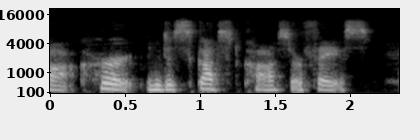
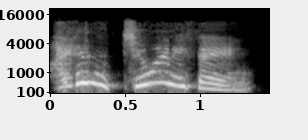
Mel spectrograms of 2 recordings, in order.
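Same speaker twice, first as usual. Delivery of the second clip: much higher, louder hurt cry; voiced Kate protesting, high and strained; whisper yelling; 10 semitones higher, 11 dB louder than usual. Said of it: "She's still whisper yelling".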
